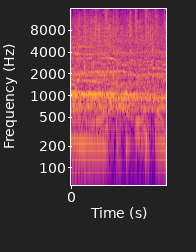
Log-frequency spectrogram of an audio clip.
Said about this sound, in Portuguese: Uma salva de palmas pra minha música inspiradora, gente.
